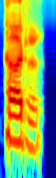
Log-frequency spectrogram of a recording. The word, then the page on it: hurdle: Indian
